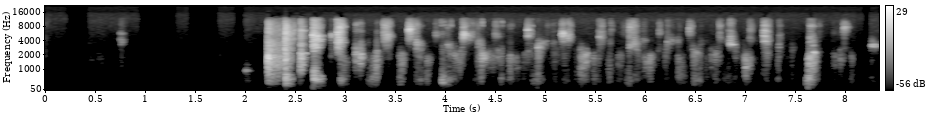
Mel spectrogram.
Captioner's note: applause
